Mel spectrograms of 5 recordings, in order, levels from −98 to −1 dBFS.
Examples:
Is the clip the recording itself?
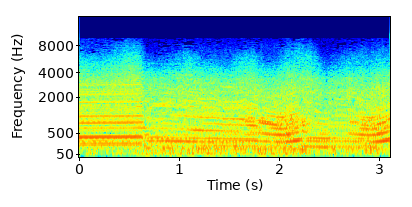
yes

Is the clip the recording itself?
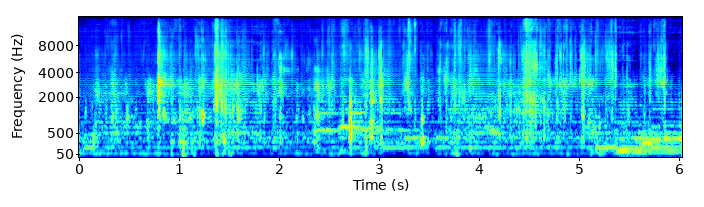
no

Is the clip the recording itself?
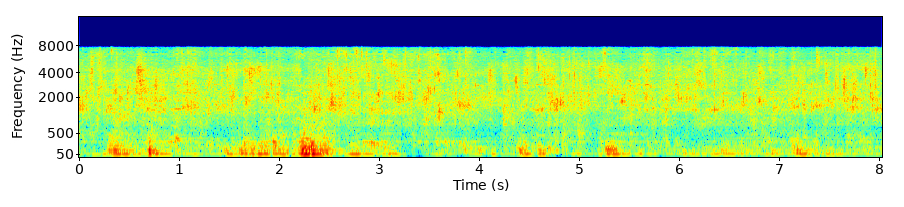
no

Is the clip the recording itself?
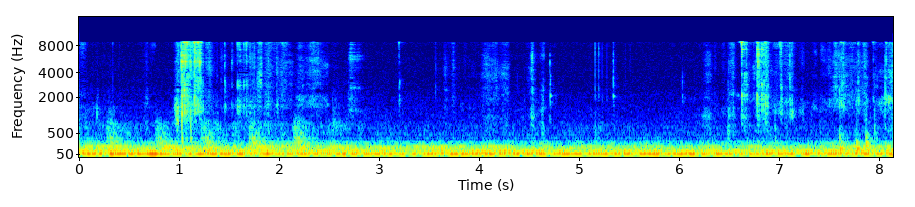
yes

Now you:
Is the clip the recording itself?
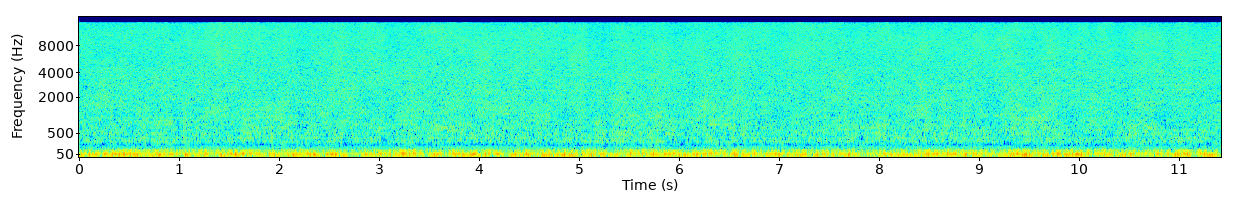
no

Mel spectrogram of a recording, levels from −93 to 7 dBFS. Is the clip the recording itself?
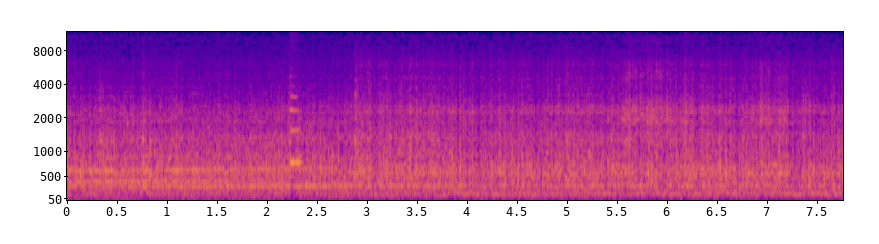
yes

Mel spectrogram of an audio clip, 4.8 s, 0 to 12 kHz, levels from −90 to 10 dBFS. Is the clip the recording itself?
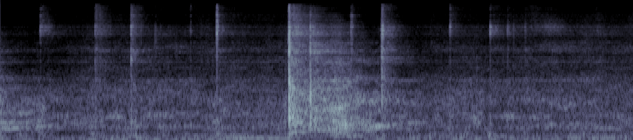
no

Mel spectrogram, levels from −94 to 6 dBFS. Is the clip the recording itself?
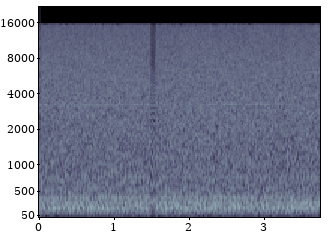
yes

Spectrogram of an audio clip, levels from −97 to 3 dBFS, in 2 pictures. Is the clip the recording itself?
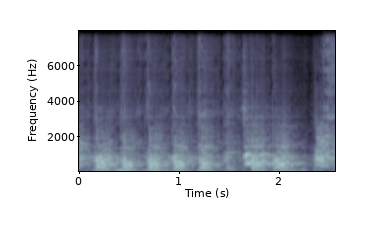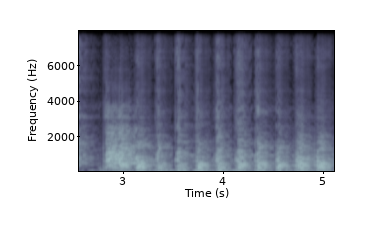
no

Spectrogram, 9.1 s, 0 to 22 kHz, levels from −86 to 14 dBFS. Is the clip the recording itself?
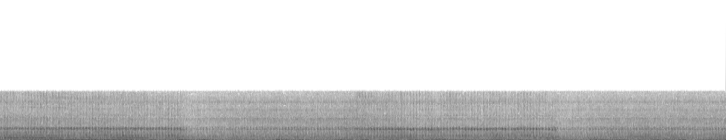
yes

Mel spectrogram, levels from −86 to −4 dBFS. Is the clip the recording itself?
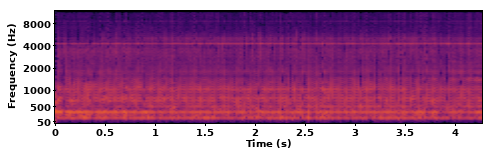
no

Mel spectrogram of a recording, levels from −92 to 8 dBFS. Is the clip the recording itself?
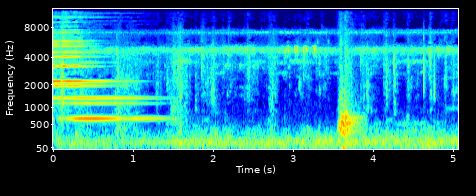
yes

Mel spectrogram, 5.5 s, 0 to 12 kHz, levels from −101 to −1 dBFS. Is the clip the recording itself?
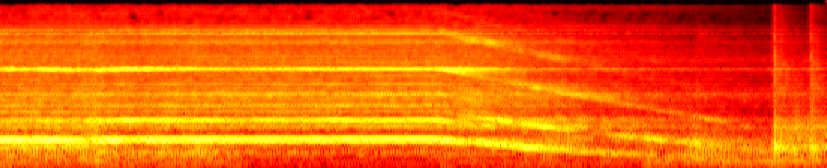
no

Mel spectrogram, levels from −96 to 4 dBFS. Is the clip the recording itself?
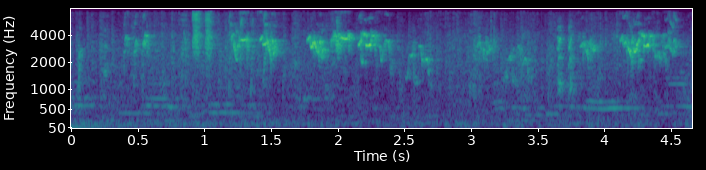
yes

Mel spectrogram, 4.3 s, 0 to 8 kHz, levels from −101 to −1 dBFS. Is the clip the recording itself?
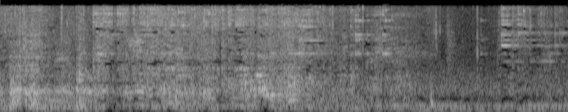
yes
